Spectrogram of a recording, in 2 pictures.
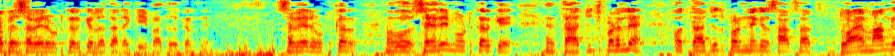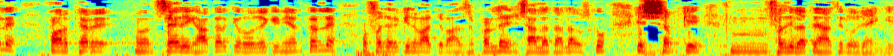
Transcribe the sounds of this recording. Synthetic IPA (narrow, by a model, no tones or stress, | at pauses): opʰɪɾsɐʋeːɾeʊʈʰkəɾkeɐlːat̪aːlakiɪbaːd̪ət̪̚kɐɾlḛ̃ːsɐʋeːɾeʊʈʰkəɾosɛɦɾemẽʊʈʰkəɾket̪ɐɦəd̪ːʊd̪pɐɽ̤leɔːɾt̪ɐɦəd̪ːʊd̪pɐɽ̤nekesaːt̪ʰsaːt̪ʰd̪ʊaːẽmãːŋɡlẽː | ɔːɾpʰɪɾsɛɦɾikʰaːkɐɾkeɾoːzekinɪjət̪kɐɾlẽ | ofɐd͡ʒəɾkid͡ʒɐmaːt̪d͡ʒɐbaːzsẽpɐɽ̤leɪnʃaːəlːaɦt̪aːlaʊsko | ɪsʃɐbki | fɐziːlət̪ẽɦaːsɪlɦod͡ʒaːẽːŋɡiː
